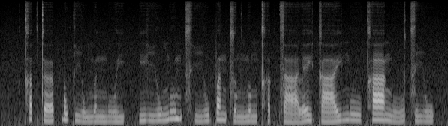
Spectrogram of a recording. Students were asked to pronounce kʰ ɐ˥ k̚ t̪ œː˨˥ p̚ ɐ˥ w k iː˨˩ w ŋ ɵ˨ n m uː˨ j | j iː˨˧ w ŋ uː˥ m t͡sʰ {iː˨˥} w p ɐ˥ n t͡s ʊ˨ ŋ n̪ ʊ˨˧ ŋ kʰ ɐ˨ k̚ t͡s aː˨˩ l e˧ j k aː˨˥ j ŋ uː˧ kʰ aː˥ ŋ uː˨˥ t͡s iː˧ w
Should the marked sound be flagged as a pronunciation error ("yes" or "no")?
no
